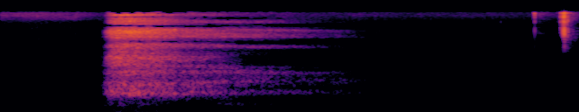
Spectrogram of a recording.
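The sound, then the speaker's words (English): Slow, relaxed breathing during meditation while sitting up in bed: one long, soft exhalation rises quickly and then fades gradually over about two seconds, followed by quiet and a couple of tiny clicks. “reunite with my breath. Notice the rise and fall of my chest, the rhythm of my breathing.”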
